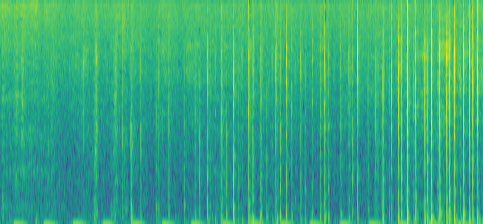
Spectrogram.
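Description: Long nails tap a thin yellow-green translucent plastic sheet, making quick, dry taps with a soft low thump and crisp bright clicks. The tapping starts spaced and gentle, then grows denser and louder toward the end.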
